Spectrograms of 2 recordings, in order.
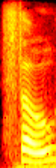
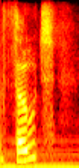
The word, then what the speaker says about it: thought: um thought right here instead of tho thought it's an ah sound in the middle so it's thought there you go good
